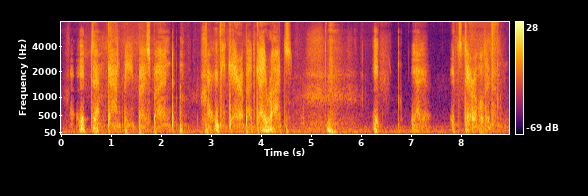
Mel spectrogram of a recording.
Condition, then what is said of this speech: Laryngectomy. They said, you know, they'd almost never seen anyone speak so freely after the loss of voice.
